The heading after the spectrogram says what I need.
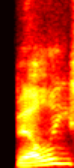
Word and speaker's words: Belle Plaine: was a belly city belly city yeah i never heard of that one well maybe just bell city but i think it was b-e-l-l-e oh that's bell that's pronounced bell okay well anyway you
